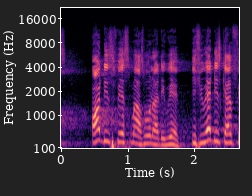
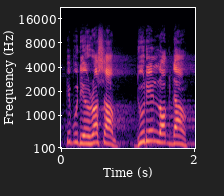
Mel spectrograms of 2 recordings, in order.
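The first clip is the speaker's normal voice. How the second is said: usual speaking voice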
